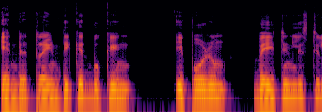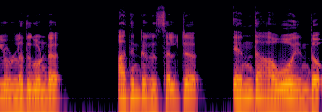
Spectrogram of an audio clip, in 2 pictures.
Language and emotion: Malayalam, fearful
